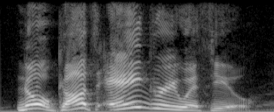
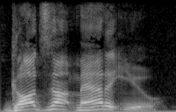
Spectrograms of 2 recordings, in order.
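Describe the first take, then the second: First: Louder, higher, slow and pressing; forceful rebuttal. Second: Said in the usual way. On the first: Real, not acted. Preacher correcting the soft claim, loud and slow. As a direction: hammer the correction home. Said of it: "contrasts the soft view". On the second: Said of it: "Joyce Meyer wrote the book".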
